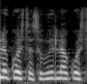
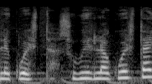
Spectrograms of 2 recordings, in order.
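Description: First: It is spoken at a fast pace. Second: It is spoken at a normal pace. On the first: "Velocidad rápida" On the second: "A velocidad normal"

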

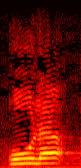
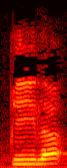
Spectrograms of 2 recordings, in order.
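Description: First: The first vowel is a pure u. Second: The first vowel is a pure i. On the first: "ولا قولا" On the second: "ليست قيل"

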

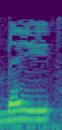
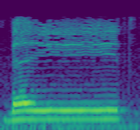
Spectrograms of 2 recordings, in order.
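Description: First: The glide sound is held briefly. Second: The glide sound is held a medium length. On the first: "بالقصر" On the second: "توسط"

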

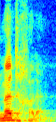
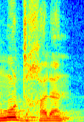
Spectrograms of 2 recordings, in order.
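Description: First: The first vowel after m is a. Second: The first vowel after m is u. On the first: It would come from the three-letter verb meaning to enter. The speaker calls it wrong. "ولم يقل مدخلا" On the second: It comes from the four-letter verb meaning to bring in. The speaker calls it right. "صارت بضم الميم، لأنها من الرباعي"

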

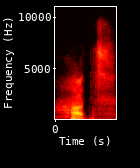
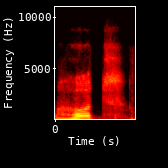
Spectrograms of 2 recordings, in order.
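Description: First: The vowel sounds like ah. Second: The vowel sounds like oo. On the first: The speaker calls it right. "تنطق بالفتحة هات" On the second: The speaker calls it wrong. "ما تنطق هوت"

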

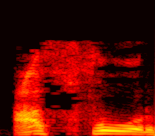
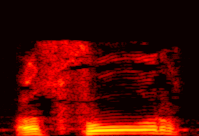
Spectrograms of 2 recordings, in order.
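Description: First: The first syllable has the vowel a. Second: The first syllable has the vowel u. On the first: The speaker calls it wrong. "في ناس بيلفظوها عصفور بالفتح" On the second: The speaker calls it right. "من هذا الوزن كله بضم الأول"

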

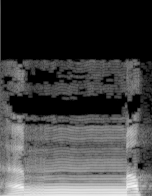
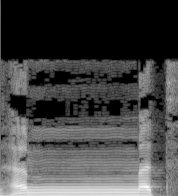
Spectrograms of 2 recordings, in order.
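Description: First: The final t merges into a doubled emphatic ṭ. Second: The word ends in a clear, voiceless plain t. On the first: The word is joined to the next word. "همت نجعلها همط آخرها طاء، وندغم الطاء في الطاء التي بعدها فتصيران طاء واحدة مشددة هكذا" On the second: The reader stops after this word. "لو وقفنا على الكلمة الأولى التي هي همت نقف بالتاء"

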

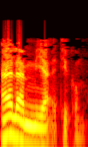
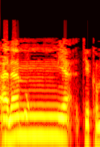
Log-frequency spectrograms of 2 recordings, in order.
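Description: First: The m flows straight into the next word. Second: The m is held before the next word. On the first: The speaker calls it right. "لا" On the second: The speaker calls it wrong. "لا تقف على الميم كثير يا أحمد، الميم لا تقول ألم يأتكم"

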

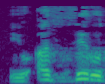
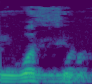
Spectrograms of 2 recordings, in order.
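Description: First: A glottal stop is heard in the middle. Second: A w sound replaces the middle glottal stop. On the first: "بالتحقيق الهمزة" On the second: "بقلب الهمزة واوا"

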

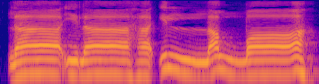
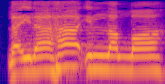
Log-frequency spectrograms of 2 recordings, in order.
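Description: First: The opening 'la' is lengthened and held. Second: The opening 'la' is short and joined on. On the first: It denies any god but God. The speaker calls it right. "هذا فيه مد لا للنفي" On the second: It affirms that there is a god alongside God. The speaker calls it wrong. "بطريقتهم هذه جعلوها متصلة فتصير للتوكيد"

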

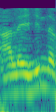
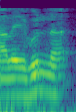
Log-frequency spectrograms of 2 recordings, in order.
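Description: First: The vowel after the h is i. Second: The vowel after the h is u. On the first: The speaker calls it right. "bunyinya jadi alaihinna" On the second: The speaker calls it wrong. "bukan alaihunna"

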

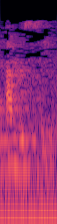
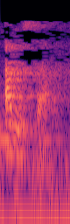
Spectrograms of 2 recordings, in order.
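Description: First: The word ends with an i vowel. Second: The word ends with an a vowel. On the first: The word is in the genitive case. "dibaca dengan kasrah" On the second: The word is in the accusative case. "mansub dengan fathah"

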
